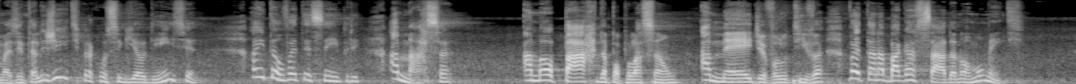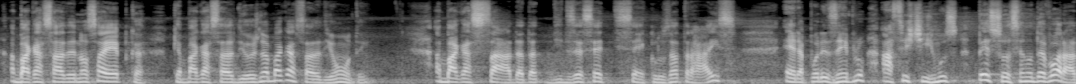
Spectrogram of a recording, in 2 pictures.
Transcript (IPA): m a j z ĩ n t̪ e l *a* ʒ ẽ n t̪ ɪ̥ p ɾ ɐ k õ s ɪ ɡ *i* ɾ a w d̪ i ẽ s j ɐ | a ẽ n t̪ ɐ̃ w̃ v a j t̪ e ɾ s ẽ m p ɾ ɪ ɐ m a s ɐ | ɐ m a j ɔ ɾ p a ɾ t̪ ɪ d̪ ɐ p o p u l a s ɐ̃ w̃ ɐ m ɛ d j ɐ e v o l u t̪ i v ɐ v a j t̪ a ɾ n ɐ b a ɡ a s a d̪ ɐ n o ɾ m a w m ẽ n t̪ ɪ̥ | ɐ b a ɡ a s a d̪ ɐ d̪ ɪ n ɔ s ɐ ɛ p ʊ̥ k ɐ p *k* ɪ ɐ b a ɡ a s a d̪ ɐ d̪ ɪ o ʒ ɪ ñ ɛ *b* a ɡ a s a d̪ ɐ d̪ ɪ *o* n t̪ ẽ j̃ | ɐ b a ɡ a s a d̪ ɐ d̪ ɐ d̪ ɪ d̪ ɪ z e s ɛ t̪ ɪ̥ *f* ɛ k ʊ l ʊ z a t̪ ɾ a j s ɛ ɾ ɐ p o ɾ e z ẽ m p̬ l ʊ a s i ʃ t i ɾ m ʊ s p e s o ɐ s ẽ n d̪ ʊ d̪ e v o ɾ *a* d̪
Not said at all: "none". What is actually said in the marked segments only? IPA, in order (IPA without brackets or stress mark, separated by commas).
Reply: i, i, k, b, õ, s, a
